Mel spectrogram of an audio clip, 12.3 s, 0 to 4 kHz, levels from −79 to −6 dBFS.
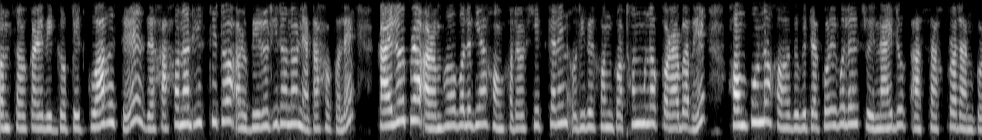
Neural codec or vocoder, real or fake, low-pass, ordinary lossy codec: codec, 16 kHz, 8 kbps, FreqCodec, larger model; fake; 3.6 kHz; Opus, 16 kbps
